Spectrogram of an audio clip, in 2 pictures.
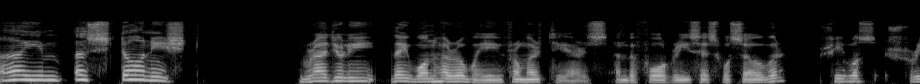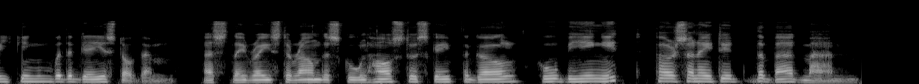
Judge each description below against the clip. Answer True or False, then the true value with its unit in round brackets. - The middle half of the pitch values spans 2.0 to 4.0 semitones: False (4.5 semitones)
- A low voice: True (125 Hz)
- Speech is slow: True (130 wpm)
